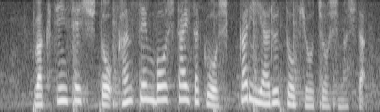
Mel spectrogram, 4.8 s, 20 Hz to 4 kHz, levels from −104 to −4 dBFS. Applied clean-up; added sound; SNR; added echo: none; Drum / Drum kit; 16 dB; none.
